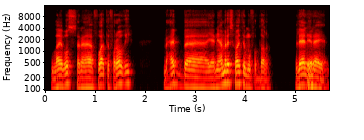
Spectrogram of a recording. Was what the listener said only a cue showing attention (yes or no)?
yes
